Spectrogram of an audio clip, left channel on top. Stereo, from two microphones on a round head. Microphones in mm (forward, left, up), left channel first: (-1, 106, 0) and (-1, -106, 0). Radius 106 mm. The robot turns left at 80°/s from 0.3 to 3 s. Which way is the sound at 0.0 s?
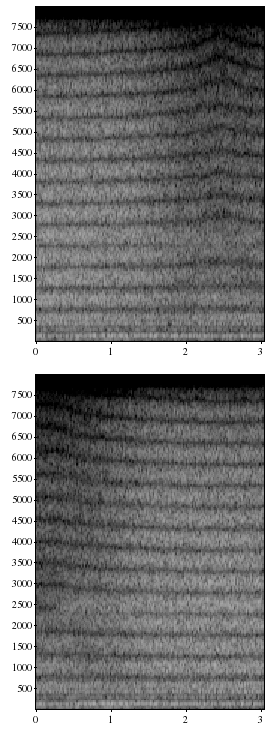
85° left.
